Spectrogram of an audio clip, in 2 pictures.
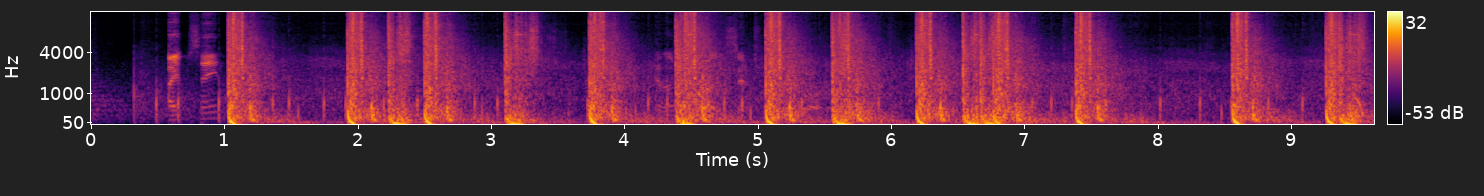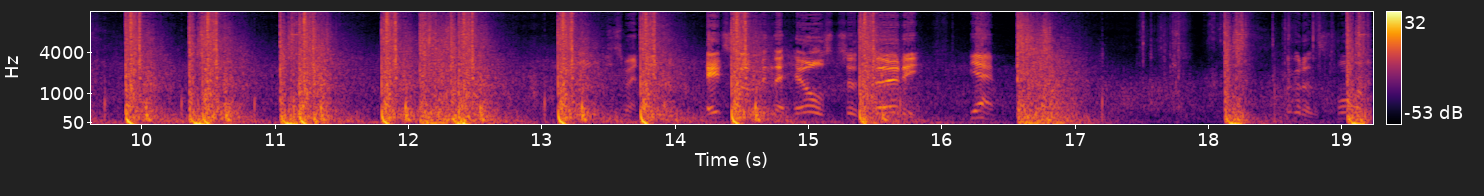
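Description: A rifle fires single shots in a steady, repeated rhythm.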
